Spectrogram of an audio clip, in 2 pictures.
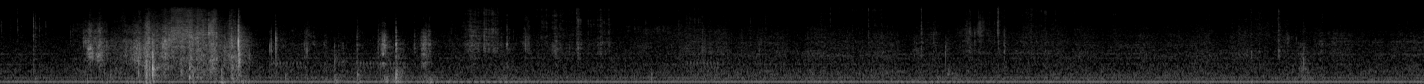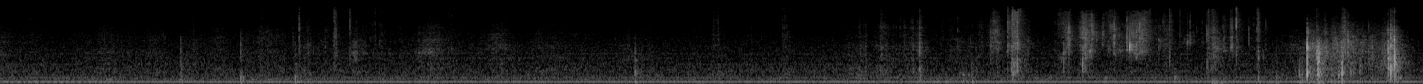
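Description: Paper rustles and slides across a board.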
